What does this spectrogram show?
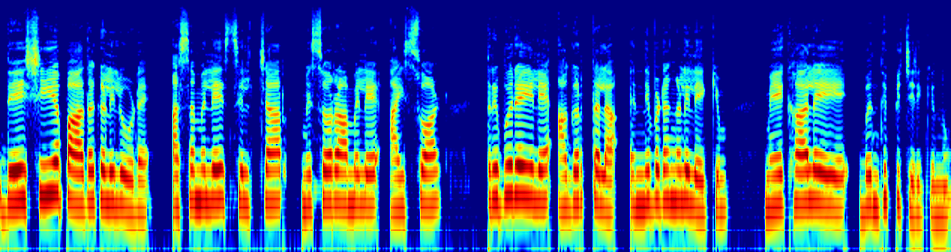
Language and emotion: Malayalam, neutral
